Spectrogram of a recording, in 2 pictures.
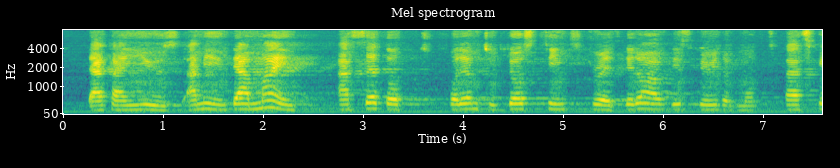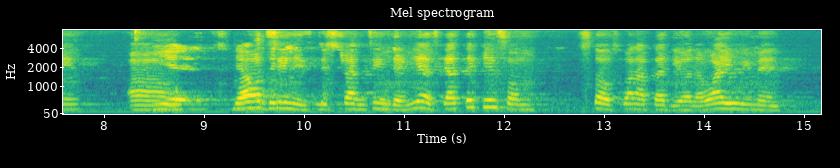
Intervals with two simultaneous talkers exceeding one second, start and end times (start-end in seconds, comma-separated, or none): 9.3-10.9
